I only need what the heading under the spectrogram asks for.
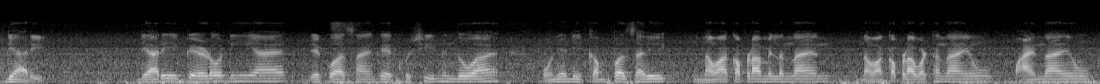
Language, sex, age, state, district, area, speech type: Sindhi, male, 45-60, Maharashtra, Thane, urban, spontaneous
